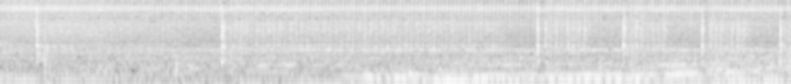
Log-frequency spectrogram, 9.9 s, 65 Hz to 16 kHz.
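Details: 2023 Chevrolet Onix at idle with an aftermarket Helper clutch installed under 3 months ago: low rumbling drone and sharp clicks that change as the clutch pedal is pressed and slowly released, pointing to the clutch, not the gearbox. Fixed by fitting the original clutch.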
